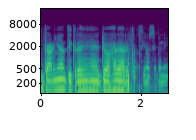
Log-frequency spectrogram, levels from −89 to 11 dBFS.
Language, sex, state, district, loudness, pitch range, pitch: Hindi, male, Bihar, Purnia, -16 LUFS, 110-115 Hz, 115 Hz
